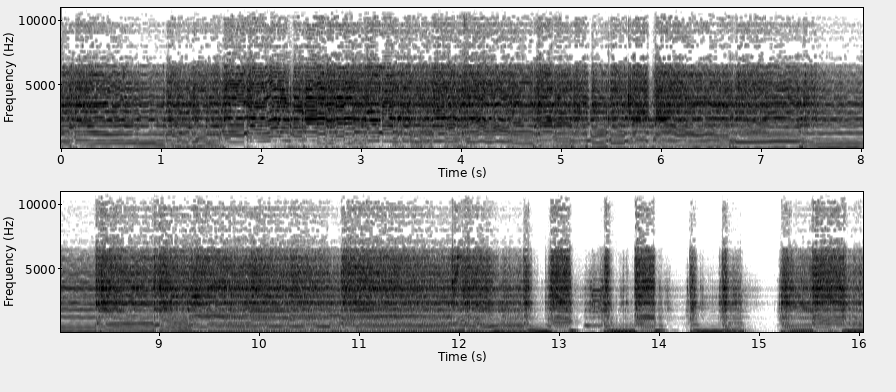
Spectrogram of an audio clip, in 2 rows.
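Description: Distorted electric guitar through a Marshall DSL40C tube combo on its green crunch channel, pushed into saturation by a Timmy overdrive pedal and played through a Celestion Creamback speaker. It plays a lead line of held notes with bends and vibrato, then in the last few seconds short, choppy chords with silences between them.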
